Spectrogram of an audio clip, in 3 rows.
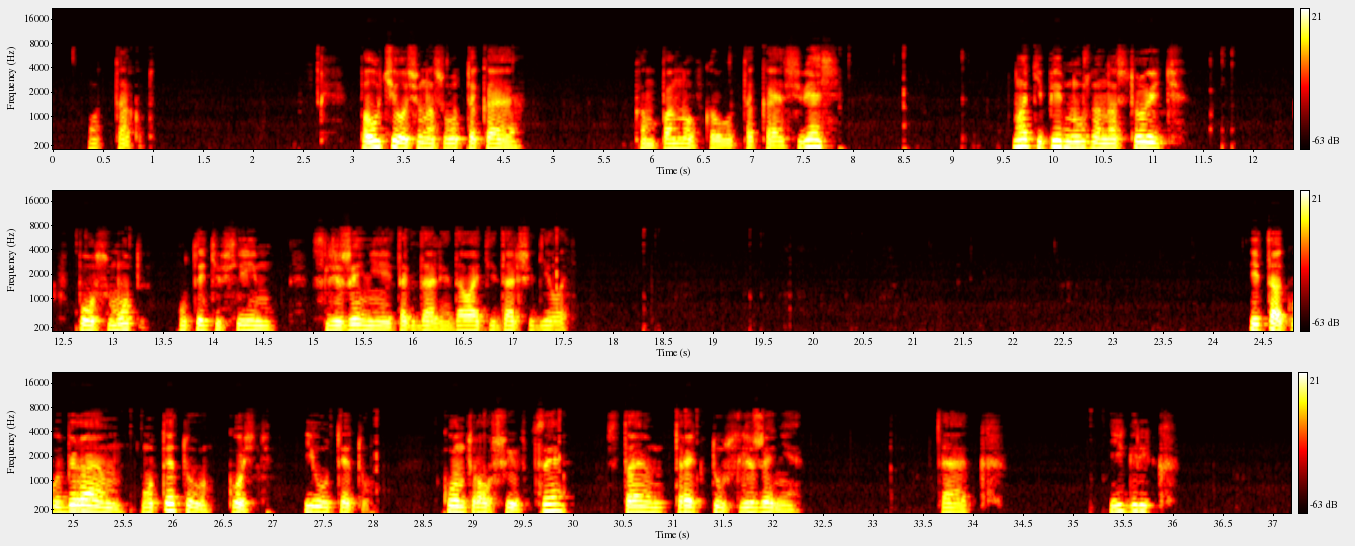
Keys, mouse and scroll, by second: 4.3-4.7 scroll up 2, 4.7 middle click, 7.1-7.9 scroll down 2, 8.1 shift+middle click, 8.9-9.4 scroll up 1, 9.4 middle click, 11.8 click, 13.3 middle click, 14.8-15.8 scroll down 1, 16.1 shift+middle click, 21.4 middle click, 24.1 middle click, 25.8 click, 27.9 shift+click, 35.4 click.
